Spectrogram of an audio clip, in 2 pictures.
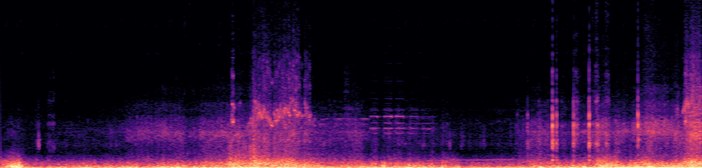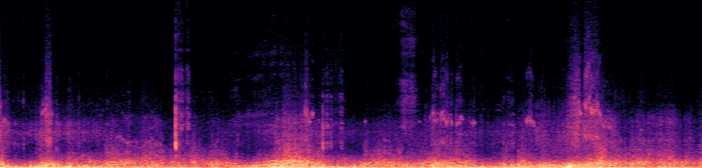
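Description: A man talks loudly over the wind.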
